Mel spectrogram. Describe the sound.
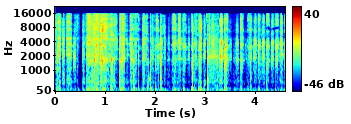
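A voice imitates heavy, rapid panting, a steady run of loud, breathy huffs repeating for several seconds with no words.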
